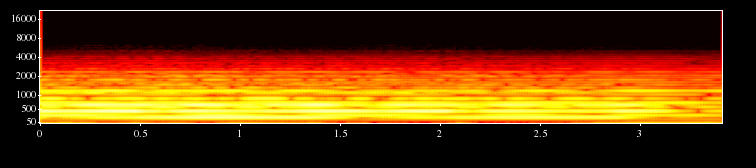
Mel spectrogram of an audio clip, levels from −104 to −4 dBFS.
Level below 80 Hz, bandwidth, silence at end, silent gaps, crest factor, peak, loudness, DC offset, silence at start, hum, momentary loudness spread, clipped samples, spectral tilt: -66 dBFS; 3.4 kHz; 0 s; none; 12 dB; -2 dBFS; -15 LUFS; under 0.1%; 0 s; none; 6 LU; under 0.1%; -8 dB/octave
